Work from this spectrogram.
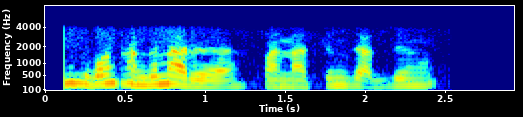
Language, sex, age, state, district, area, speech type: Bodo, female, 30-45, Assam, Chirang, rural, conversation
